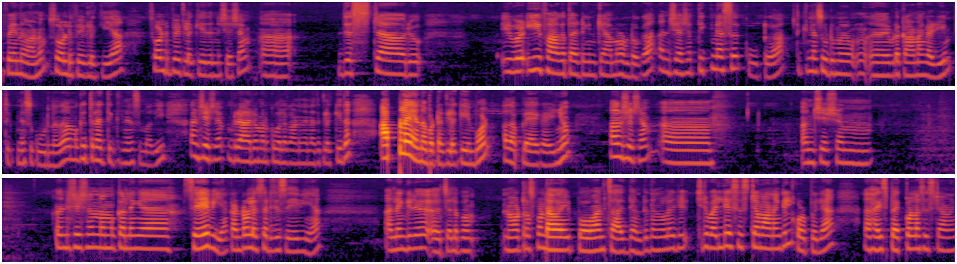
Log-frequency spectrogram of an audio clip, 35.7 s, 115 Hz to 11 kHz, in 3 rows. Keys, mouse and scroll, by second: 2.3-5.0 middle drag, 5.1-6.3 scroll up 4, 6.4 scroll up 1, 7.4-9.0 scroll up 1, 9.6-9.9 drag, 11.5 scroll down 1, 11.8-13.0 middle drag, 15.5-16.7 drag, 18.1-23.1 drag, 25.3 ctrl+s.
